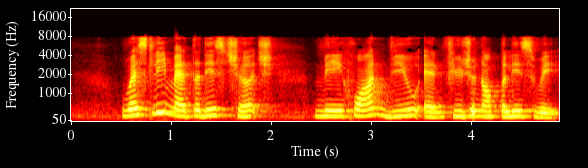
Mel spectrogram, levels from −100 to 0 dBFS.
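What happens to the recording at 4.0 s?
At 4.02 to 4.04 s the speech turns briefly into a short noisy smear, the sign of lost LE Audio frames. About 15 ms of audio went missing, which fits two 7.5 ms frames, and the LC3 decoder filled the hole by replaying the last good spectrum with randomised signs. That is what sets it apart from a plain dropout: there is no silent gap or hard click, just a rough hiss-like blur carrying the previous sound's tone colour.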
